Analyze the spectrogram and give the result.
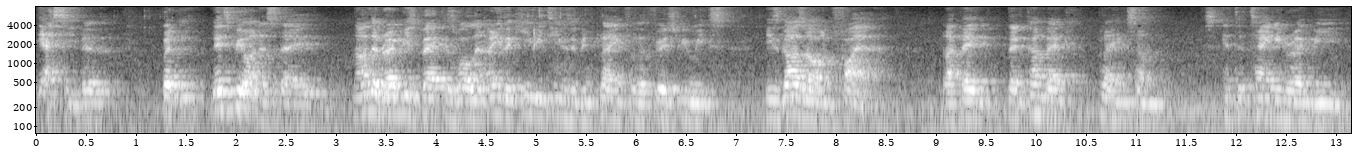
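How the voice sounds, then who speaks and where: A man rambling with cheek and enthusiasm about rugby, in a mid-pitched voice. The sound is very roomy, off the mic, with faint noise behind. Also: steady tone, moderate pace, recorded from a distance. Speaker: podcast co-host. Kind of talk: casual banter and match talk. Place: studio.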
